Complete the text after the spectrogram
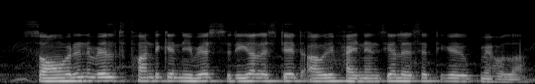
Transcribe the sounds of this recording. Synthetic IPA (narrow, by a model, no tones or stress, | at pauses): sɔ̃ːʋɾənʋelt̪ʰpʰə̃ɳɖkenɪʋeːsɾijəlɪsʈeːʈa̰ːʋɾipʰaːɪnɛ̃ːnsijəlesəʈikeɾuːpmẽɦoːla̰ː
